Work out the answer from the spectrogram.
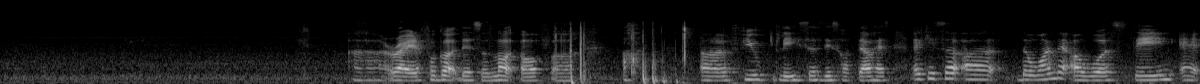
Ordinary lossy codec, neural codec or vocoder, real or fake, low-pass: none; none; real; none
